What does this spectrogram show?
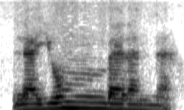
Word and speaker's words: لَيُنْبَذَنَّ: But because after my noon sakina, there is a meme, there is a ba, I'll switch the pronunciation of that noon to a meme. And they've ever so helpfully added for me a nice little meme symbol on top.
